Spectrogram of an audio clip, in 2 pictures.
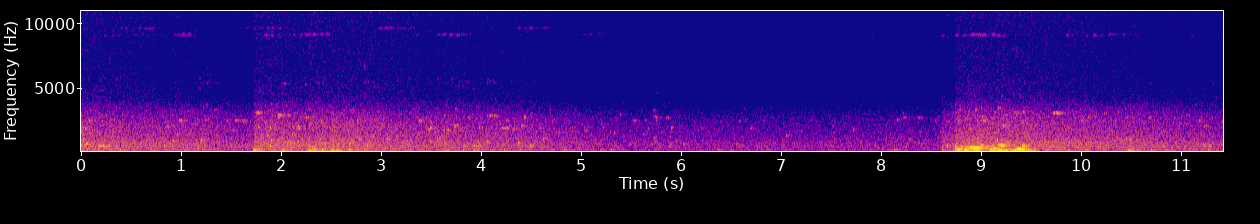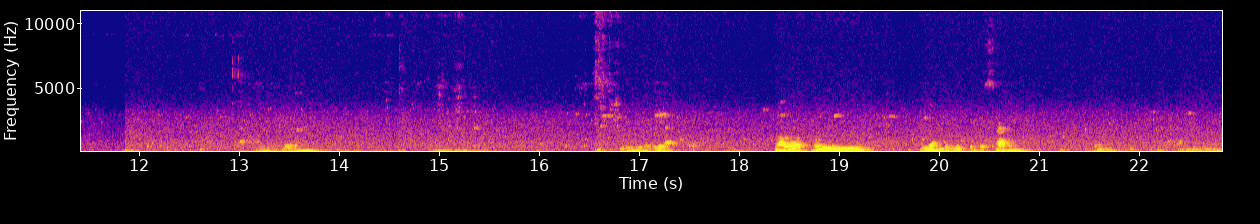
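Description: A muddy river rushes steadily nearby.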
